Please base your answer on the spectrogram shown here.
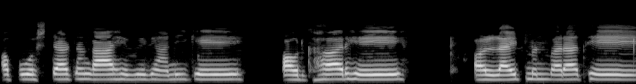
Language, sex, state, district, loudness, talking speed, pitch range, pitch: Chhattisgarhi, female, Chhattisgarh, Jashpur, -14 LUFS, 130 wpm, 225-235 Hz, 230 Hz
